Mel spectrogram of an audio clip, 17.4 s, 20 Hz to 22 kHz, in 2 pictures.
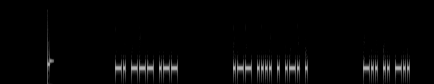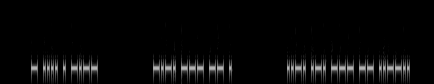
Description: Morse code, heard as a keyed tone, about 29 wpm, 700 Hz. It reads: NOW WHERE DID THEY COME FROM?
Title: 4x Word-Spacing - Sentences from Top 200 Words - 30wpm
